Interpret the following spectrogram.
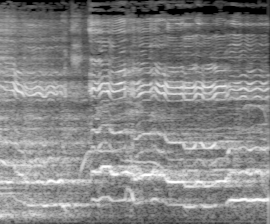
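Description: A woman singing live into a microphone: long held notes with vibrato and runs that slide between pitches, with little else heard beneath the voice.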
